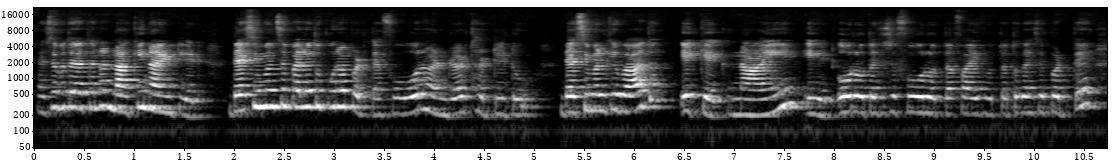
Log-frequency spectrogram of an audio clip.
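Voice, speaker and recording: A woman teaches a simple math lesson, patiently repeating each step and slowing down to read numbers digit by digit. Her voice sits fairly high but sounds soft and mellow. The recording is very echoey, as if made in a bare room. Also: fairly even intonation. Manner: patient, repetitive, slows to spell out numbers.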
